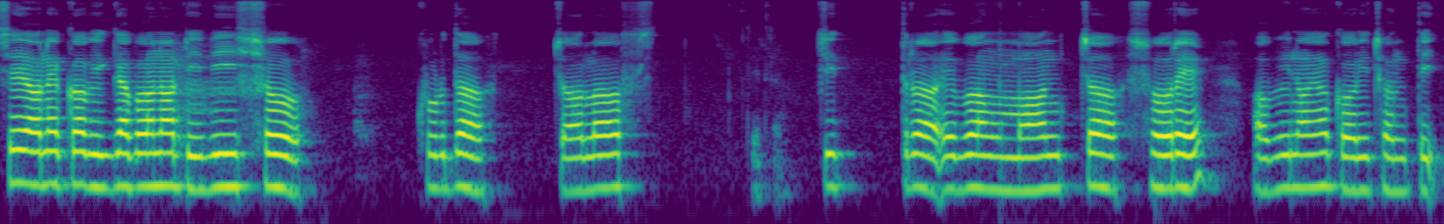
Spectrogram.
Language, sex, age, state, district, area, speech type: Odia, male, 18-30, Odisha, Malkangiri, urban, read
